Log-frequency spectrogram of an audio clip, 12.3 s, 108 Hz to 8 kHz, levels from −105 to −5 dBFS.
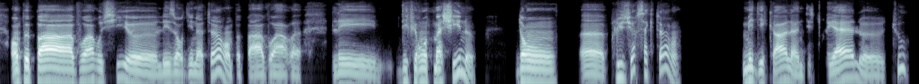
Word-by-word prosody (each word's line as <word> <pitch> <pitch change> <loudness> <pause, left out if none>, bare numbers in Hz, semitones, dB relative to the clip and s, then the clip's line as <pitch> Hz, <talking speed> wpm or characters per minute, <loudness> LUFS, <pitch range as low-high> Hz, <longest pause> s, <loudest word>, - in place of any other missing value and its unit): on - - +5
peut 130 - +2
pas 125 -1 +9
avoir 125 +3 0
aussi, 135 +5 -6
heu, 105 -5 0
les 100 +3 -6
ordinateurs, 100 -1 -4
on - - -2
peut - - -10
pas - - -1
avoir, 90 0 -3
heu, - - -7 0.4
les 95 -3 -6 0.2
différentes 120 +2 -4
machines 160 - 0 0.6
dans, 115 -2 +2 0.3
heu, 95 -2 -1
plusieurs 155 +9 -5
secteurs, 185 -3 -7 0.9
médical, 125 +2 -1
industriel, 110 - -2
heu, 85 -1 -6
tout. 240 -1 -12
115 Hz, 115 wpm, -21 LUFS, 95-125 Hz, 0.9 s, pas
